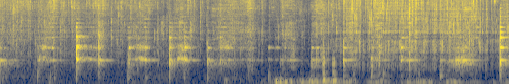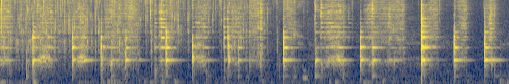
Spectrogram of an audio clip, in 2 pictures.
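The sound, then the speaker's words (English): Food sizzles in a hot pan, a steady crackling hiss broken by repeated scrapes and metallic clinks of a utensil stirring. No one speaks. “Oh, that's sizzling.”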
